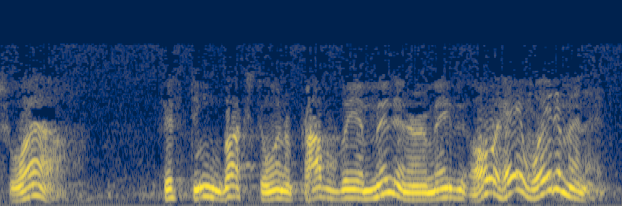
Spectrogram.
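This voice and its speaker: Cheerful small-town braggart, swooping higher-pitched delivery, folksy and excitable, radio comedy, dull noisy old recording. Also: male voice, moderate pace. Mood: eager. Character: boastful, cheerful, gullible middle-aged small-town man.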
